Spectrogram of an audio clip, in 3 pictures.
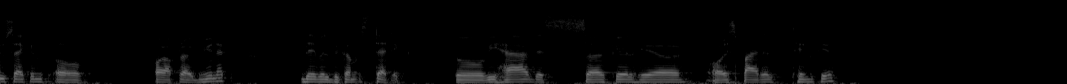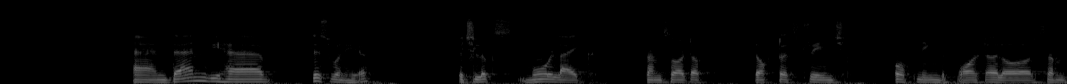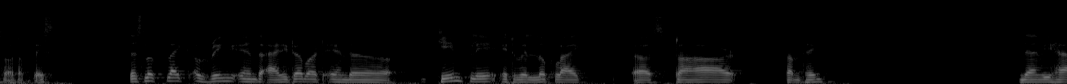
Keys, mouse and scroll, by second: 1.3-1.8 scroll down 1, 3.2 click, 9.6 Up, 25.1 scroll down 1, 29.5 click, 30.4 Up.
